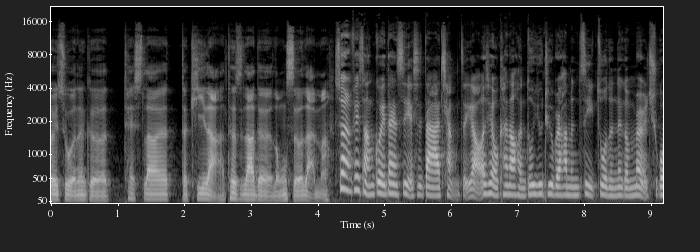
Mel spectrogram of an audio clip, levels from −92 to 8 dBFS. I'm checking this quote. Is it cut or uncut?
uncut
